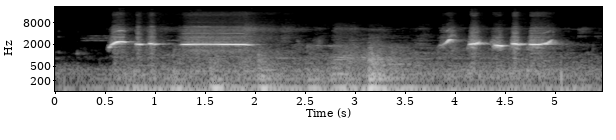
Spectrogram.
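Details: Pet parrot, molting and missing feathers, kept indoors: clear, steady whistled tones rising then held level, a long drawn note, a pause, then a series of short wavering whistles, with low room hum underneath.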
